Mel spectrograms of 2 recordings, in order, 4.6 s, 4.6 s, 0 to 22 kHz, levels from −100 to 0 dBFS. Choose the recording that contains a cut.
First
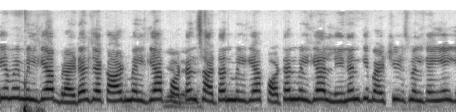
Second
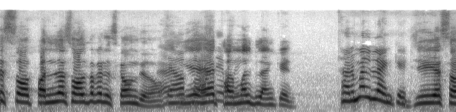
second; 1 cut; at 1.8 s

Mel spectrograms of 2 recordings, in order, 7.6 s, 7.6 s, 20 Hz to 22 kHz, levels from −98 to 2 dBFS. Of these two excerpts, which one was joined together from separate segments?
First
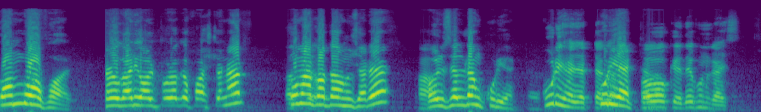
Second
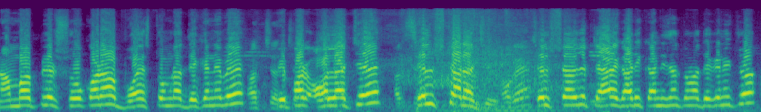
first; 1 cut; at 1.1 s

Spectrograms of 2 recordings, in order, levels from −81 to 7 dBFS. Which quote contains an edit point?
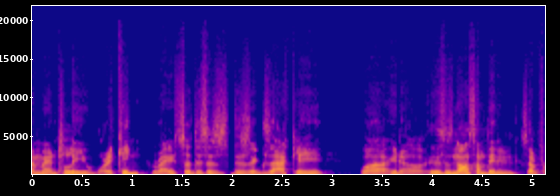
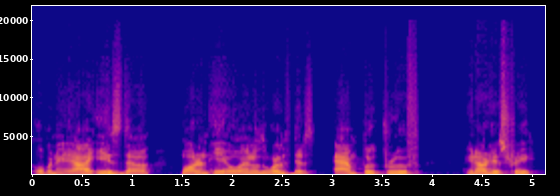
second; 2 cuts; at 2.5 s, 4.2 s

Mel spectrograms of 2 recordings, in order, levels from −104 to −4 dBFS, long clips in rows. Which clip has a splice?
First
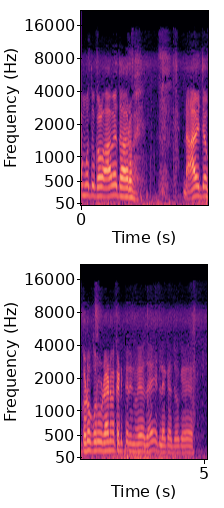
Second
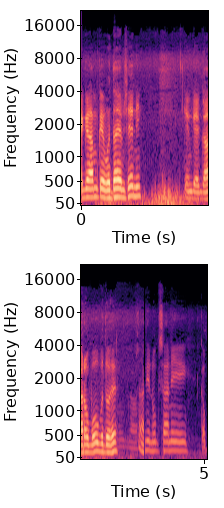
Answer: second; 1 cut; at 3.8 s

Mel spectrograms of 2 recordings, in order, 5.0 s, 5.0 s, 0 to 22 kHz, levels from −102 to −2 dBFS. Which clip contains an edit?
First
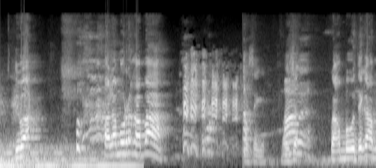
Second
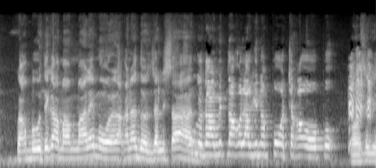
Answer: first; 1 cut; at 3.2 s

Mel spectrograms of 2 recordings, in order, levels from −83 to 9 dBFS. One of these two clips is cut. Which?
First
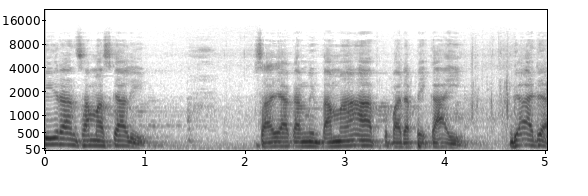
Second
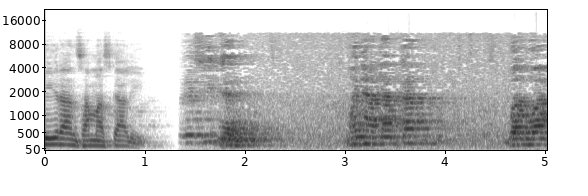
second; 1 cut; at 1.5 s

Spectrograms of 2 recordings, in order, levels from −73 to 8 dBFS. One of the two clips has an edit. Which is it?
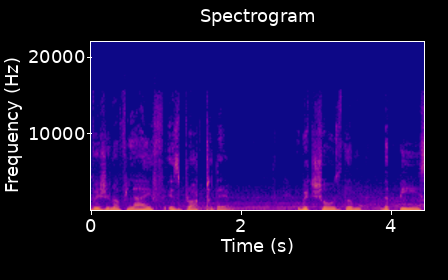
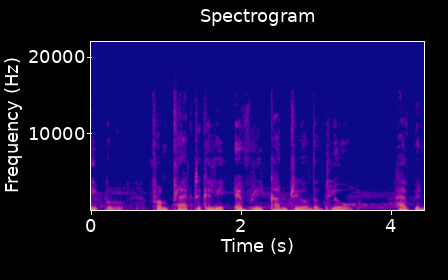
second; 1 cut; at 1.3 s

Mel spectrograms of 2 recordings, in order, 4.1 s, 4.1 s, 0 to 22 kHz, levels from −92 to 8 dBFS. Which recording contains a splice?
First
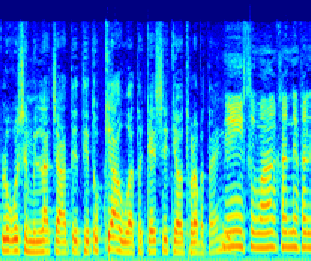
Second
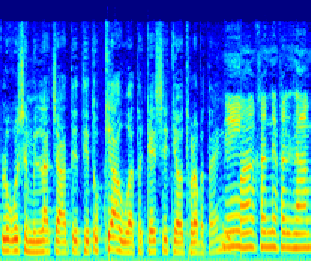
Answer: second; 1 cut; at 3.2 s

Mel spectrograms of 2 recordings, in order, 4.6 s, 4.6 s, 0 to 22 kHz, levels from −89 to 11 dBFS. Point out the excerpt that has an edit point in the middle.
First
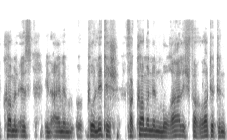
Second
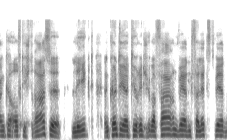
first; 1 cut; at 2.5 s

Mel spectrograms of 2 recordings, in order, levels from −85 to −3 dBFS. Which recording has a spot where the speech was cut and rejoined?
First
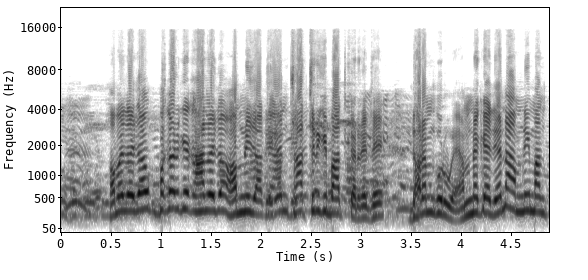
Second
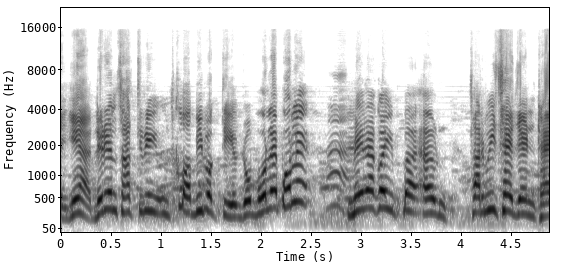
first; 1 cut; at 2.1 s

